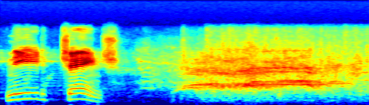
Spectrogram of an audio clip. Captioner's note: cheering, applause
